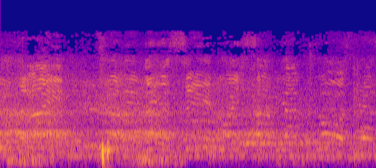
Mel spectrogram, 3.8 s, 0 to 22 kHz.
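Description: A man yells and roars in celebration of Fabian Klos's goal making it 3:1 for Arminia Bielefeld, over a noisy, cheering crowd, with a sharp bang-like thump about a second in and the shouting sustained throughout.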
